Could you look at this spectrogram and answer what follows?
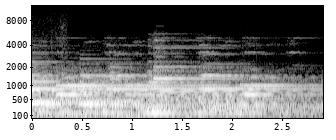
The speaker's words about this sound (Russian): Тогда ему навстречу над полями, тоской щемящей наполняя ширь, гудел тяжелыми колоколами старинный Святогорский монастырь.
